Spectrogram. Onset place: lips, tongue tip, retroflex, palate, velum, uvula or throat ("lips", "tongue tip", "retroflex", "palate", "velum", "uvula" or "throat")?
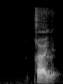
uvula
